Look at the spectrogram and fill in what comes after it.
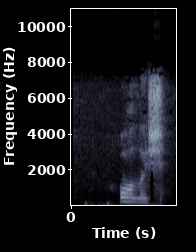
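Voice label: "олысь" Komi-Zyrian, female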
